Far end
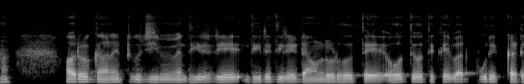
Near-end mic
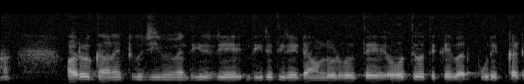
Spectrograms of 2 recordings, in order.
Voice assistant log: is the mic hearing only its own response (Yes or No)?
Yes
